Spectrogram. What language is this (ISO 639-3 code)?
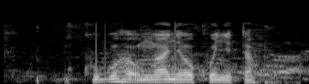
kin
